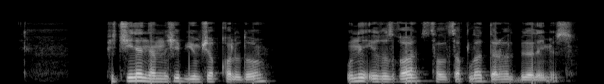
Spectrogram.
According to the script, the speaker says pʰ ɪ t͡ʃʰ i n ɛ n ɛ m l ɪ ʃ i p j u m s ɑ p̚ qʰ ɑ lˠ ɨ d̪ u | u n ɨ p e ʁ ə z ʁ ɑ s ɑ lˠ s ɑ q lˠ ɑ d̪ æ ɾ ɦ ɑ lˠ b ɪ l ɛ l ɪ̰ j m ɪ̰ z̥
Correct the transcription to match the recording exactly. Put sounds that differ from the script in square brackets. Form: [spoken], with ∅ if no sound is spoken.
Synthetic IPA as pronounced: pʰ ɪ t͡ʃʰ i n ɛ n ɛ m l ɪ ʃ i p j u m [ʃ] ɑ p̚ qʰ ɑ lˠ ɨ d̪ u | u n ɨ [ʔ] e ʁ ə z ʁ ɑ s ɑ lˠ s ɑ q lˠ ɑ d̪ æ ɾ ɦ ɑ lˠ b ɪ l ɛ l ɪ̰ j m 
